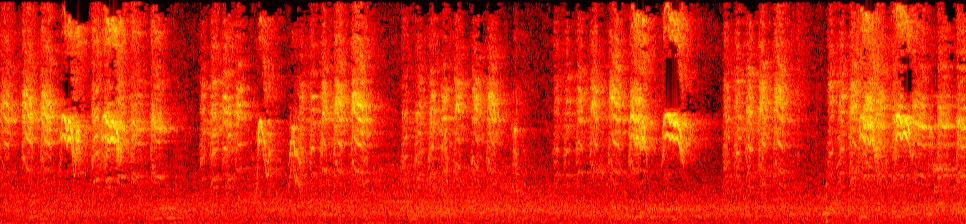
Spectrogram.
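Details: Two juvenile great tits with one adult in Paris, young waiting to be fed: bursts of high, hissing, wheezy begging calls about every one to two seconds over a steady urban background rumble.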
